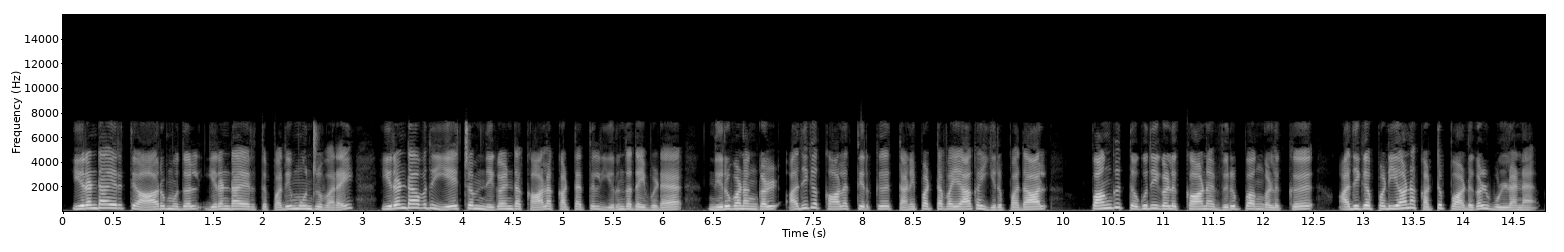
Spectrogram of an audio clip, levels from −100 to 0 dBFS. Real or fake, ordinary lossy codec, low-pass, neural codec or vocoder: real; AAC, 64 kbps; 7.2 kHz; none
